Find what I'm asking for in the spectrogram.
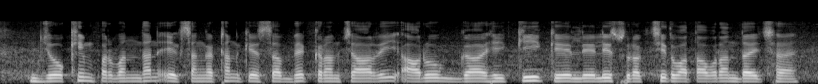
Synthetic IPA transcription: d͡ʒokʰimpɾəbənd̪ʱənḛːksə̃ŋɡʱəʈʰənkesəbʱjekɾəmət͡ʃaɾiaɾuɡəɦikikelelisuɾəkt͡ʃʰit̪ʋaːt̪awɾənd̪əjt͡ʃʰɛ

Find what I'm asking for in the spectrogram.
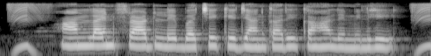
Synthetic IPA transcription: aːnlaːɪnfʰɾaːɖlebɐt͡ʃeked͡ʒaːnkaːɾikɐɦãlemɪlɦiː

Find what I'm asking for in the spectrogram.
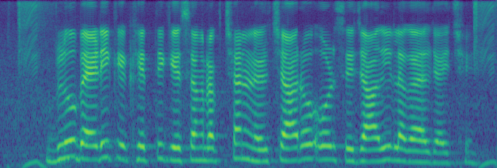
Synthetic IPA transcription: bluːbɛːɽikekʰeːt̪ikesə̃ŋɾəkʃʰənlet͡ʃaːɾooːɽsed͡ʒaːliləɡaːjld͡ʒaːit͡ʃʰeː

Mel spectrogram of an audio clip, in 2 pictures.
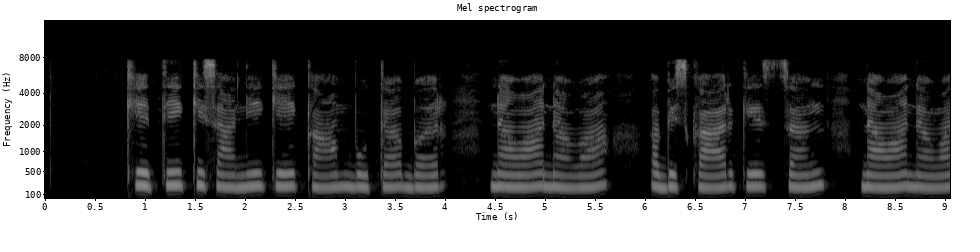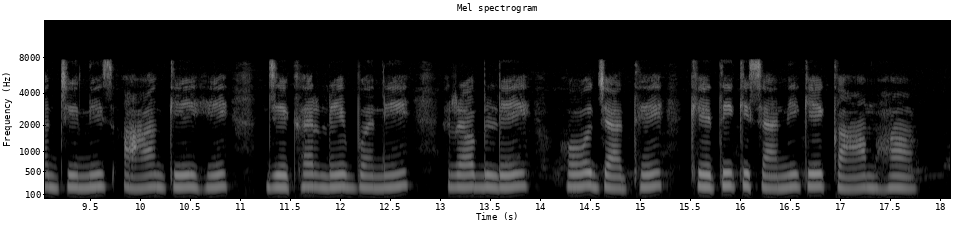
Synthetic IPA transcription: kʰeːt̪ikɪsaːnikekaːmbuːt̪abəɾ | nəʋanəʋa | ɐbɪskaːɾkesə̃ŋɡ | nəʋanəʋad͡ʒɪnɪsaːɡeɦe | d͡ʒeːkʰəɾlebəne | ɾəble | hod͡ʒaːt̪ʰe | kʰeːt̪ikɪsaːnikekaːmɦɛ̃ː

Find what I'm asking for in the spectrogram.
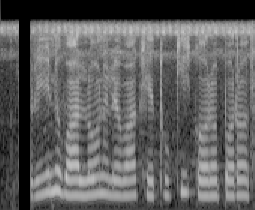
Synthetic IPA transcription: ɾinʋalonleʋakʰet̪ukikəɾəpəɾɔt̪

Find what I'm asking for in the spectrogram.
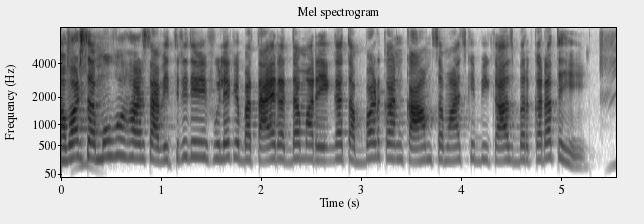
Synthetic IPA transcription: ɦɐməɾsɐmuːɦɦɐɾsaːʋɪt̪ɾid̪eːʋipʰulekebɐt̪aːeɾɐd̪ːamaɾẽːŋɡat̪ɐbːəɽkənkaːmsɐmaːd͡ʒkeʋɪkaːsbɐɾkəɾət̪ɦeː

